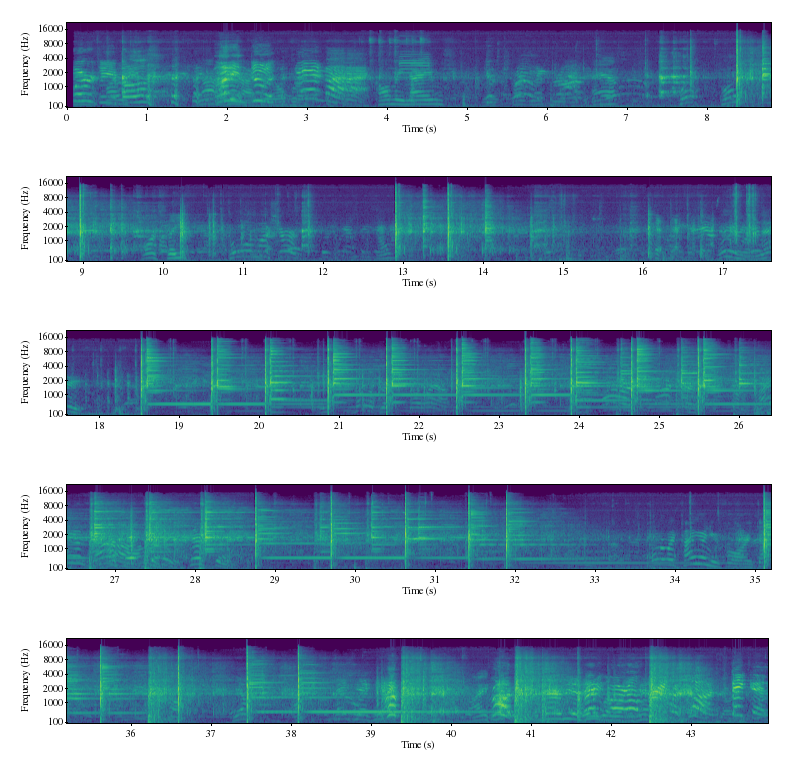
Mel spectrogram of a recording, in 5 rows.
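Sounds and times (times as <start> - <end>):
rifle gunshots: 12.9 - 14.5, 35.1 - 37.2, 40.8 - 41.6
steel target ringing: 18.5 - 41.8.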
